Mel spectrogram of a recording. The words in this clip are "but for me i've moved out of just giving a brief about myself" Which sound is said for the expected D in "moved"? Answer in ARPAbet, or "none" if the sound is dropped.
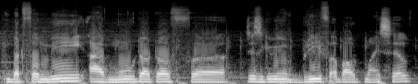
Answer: D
